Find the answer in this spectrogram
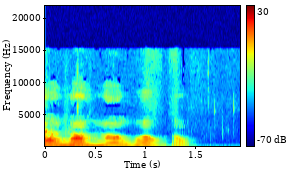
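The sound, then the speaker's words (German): A human voice mimics a dog's whine: a high, wavering nasal tone that wobbles up and down several times and slides lower over about a second, followed by a short breathy sound. “Das wiegelt sich so ein bisschen hoch und irgendwann fängt der Hund an mit”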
